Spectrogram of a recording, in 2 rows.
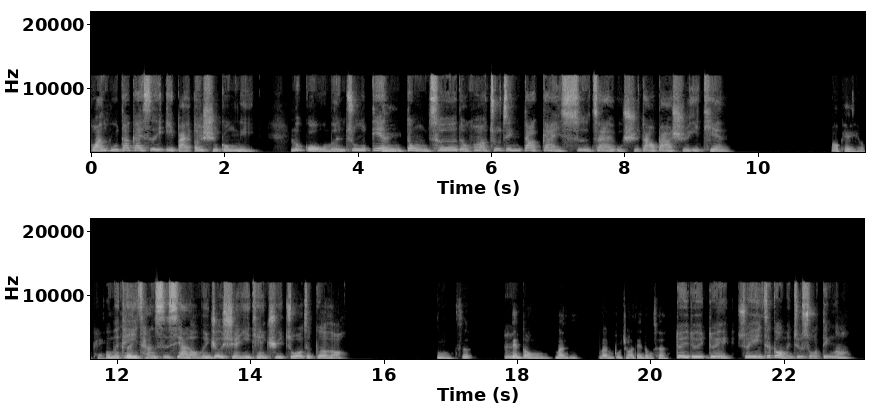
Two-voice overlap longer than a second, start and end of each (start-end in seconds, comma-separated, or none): none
